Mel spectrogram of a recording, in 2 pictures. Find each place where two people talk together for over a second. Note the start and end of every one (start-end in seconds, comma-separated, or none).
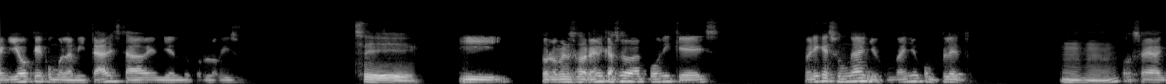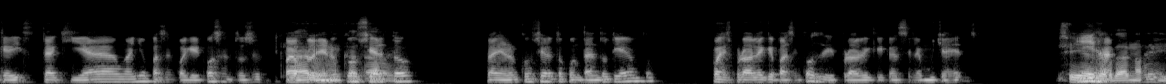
14.5-15.8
